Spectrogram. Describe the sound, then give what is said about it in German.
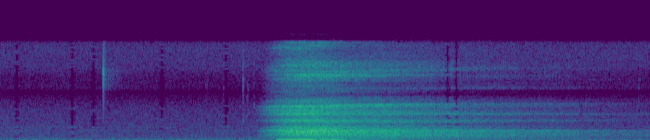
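A single deep breath, heard alone as part of a guided exercise of breathing in through the nose and out through the mouth. It is a breathy rush that swells quickly and then fades slowly. “nimm drei tiefe Atemzüge durch die Nase ein, durch den Mund aus. Ein zweites Mal.”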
